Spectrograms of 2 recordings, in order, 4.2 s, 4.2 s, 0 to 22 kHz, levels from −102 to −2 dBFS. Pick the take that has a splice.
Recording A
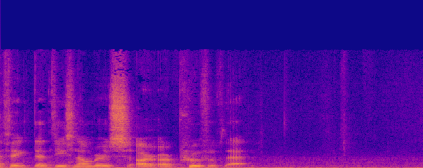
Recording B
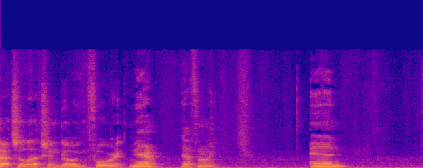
B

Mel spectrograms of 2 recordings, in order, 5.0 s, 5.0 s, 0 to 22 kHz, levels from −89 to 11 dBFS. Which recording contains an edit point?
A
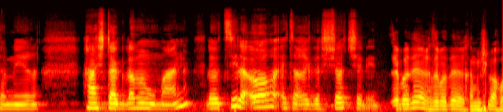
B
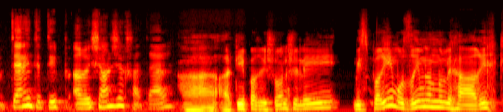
A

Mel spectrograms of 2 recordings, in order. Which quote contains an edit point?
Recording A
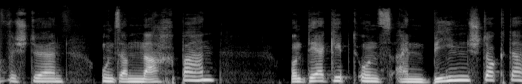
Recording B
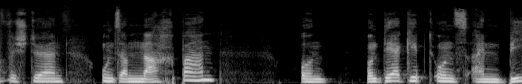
A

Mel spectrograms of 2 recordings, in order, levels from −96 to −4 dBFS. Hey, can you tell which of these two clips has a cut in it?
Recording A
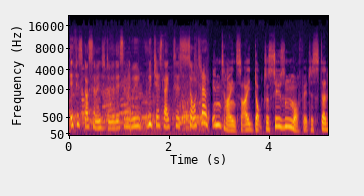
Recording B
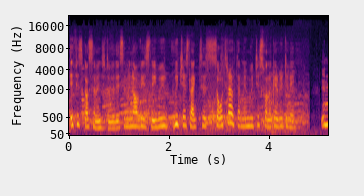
A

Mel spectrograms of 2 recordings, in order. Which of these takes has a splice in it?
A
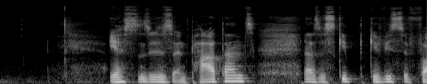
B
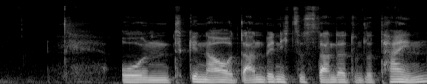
A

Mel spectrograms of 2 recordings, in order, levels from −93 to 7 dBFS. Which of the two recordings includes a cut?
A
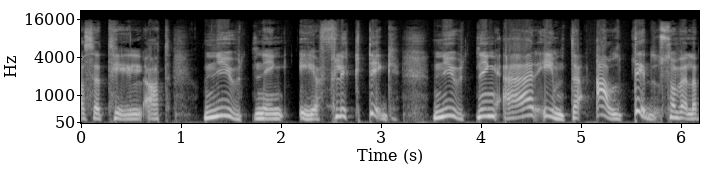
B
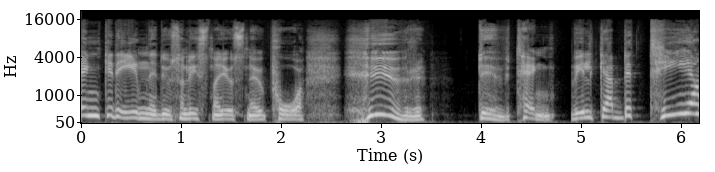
B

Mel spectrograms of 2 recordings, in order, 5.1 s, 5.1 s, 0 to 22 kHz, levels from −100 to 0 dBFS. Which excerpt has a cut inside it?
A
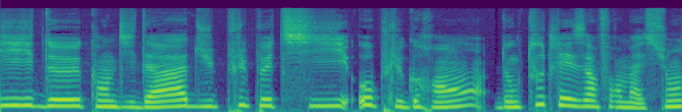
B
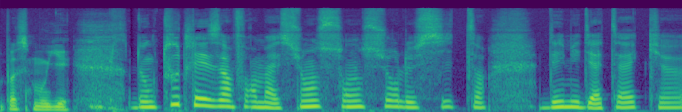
B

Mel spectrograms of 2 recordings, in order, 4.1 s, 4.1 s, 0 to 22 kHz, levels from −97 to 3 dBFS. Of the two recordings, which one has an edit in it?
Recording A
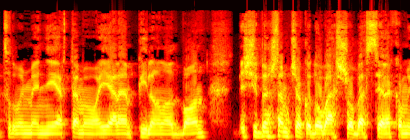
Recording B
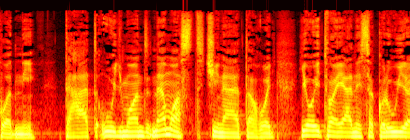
A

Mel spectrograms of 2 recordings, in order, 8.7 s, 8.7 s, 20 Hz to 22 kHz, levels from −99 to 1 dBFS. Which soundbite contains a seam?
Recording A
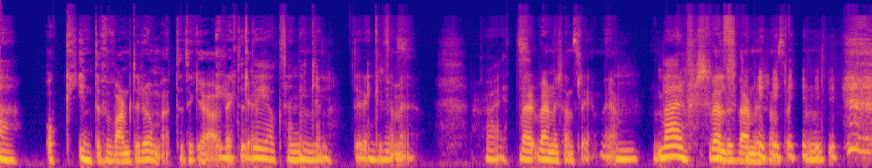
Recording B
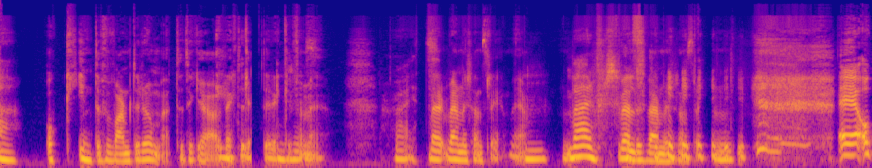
B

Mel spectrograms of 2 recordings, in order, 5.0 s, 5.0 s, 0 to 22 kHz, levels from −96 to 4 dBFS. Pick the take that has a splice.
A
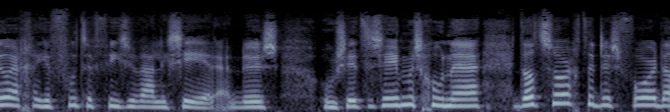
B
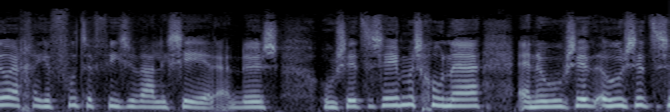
A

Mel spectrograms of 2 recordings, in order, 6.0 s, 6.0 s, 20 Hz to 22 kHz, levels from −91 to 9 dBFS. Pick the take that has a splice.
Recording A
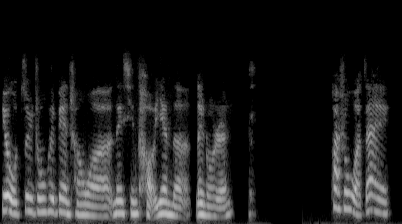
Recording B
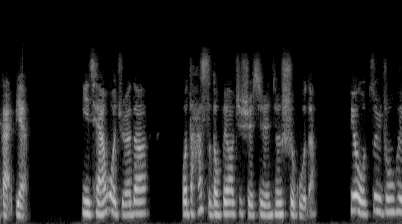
A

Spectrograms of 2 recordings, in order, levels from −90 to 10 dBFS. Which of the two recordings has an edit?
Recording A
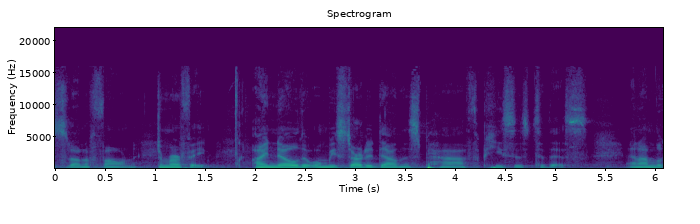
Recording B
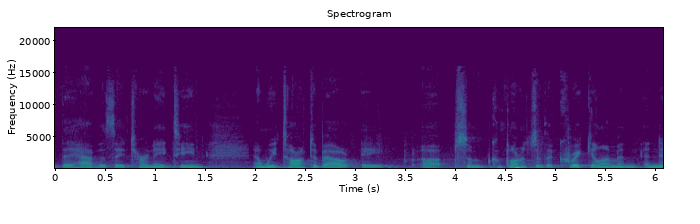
A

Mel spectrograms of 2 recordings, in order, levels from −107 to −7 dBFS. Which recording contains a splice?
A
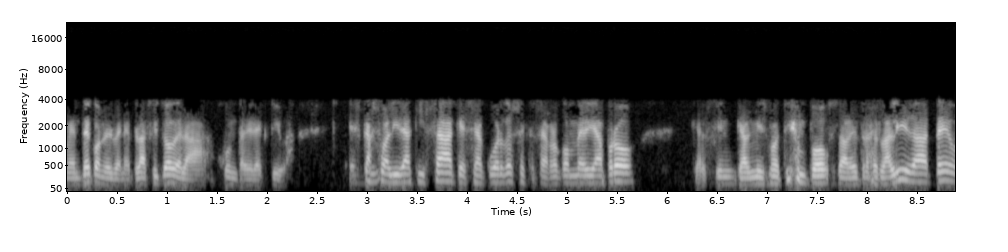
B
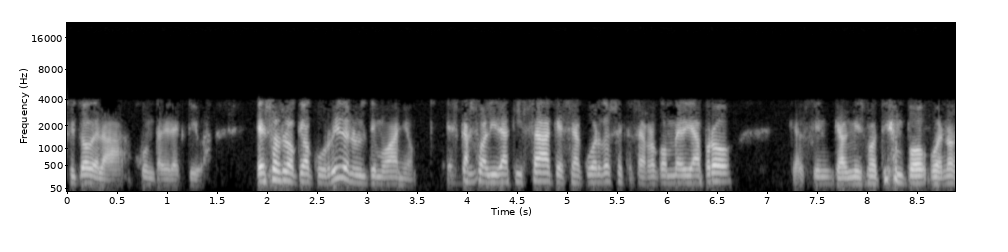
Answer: A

